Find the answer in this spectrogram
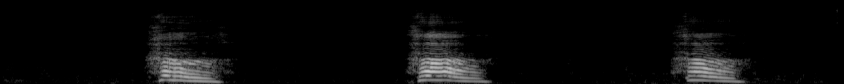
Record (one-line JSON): {"exhalation_length": "8.4 s", "exhalation_amplitude": 12707, "exhalation_signal_mean_std_ratio": 0.35, "survey_phase": "beta (2021-08-13 to 2022-03-07)", "age": "45-64", "gender": "Female", "wearing_mask": "No", "symptom_none": true, "smoker_status": "Never smoked", "respiratory_condition_asthma": false, "respiratory_condition_other": false, "recruitment_source": "REACT", "submission_delay": "0 days", "covid_test_result": "Negative", "covid_test_method": "RT-qPCR", "influenza_a_test_result": "Negative", "influenza_b_test_result": "Negative"}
